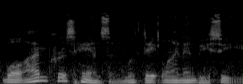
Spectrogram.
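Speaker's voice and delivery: normal talking voice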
